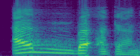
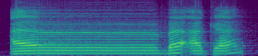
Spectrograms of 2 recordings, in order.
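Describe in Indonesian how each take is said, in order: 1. Bunyi n yang jelas diucapkan sebelum b. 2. Bunyi sengau yang tersembunyi diucapkan sebelum b. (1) "dibaca dengan izhar yaitu n, nggak cocok" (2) "Dibaca antara nun dengan ba, amba'aka, ikhfa"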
